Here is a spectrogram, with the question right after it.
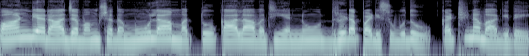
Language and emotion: Kannada, neutral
